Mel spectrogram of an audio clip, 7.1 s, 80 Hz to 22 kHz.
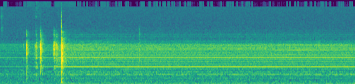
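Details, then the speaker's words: Canadian Crosley 12B radio with its 6SQ7 detector tube replaced, tested with a signal generator near the antenna. Clicks, then a steady buzzy hum with several pitched tones under the output; hum fault of unknown source. "There's a different kind of hum in it too."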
